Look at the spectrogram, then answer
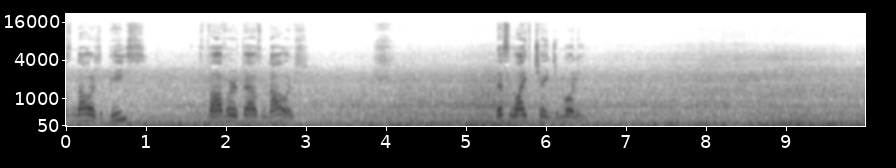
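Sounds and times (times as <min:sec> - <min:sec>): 
road noise in a car driving home from work: 0:00.0 - 0:09.9
speech: 0:00.1 - 0:01.1, 0:01.8 - 0:03.1, 0:05.4 - 0:06.6.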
